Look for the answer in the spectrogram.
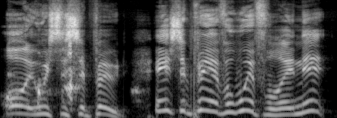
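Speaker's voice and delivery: high-pitched, hammed-up regional British; exaggerated British dialect. Shown as a demonstration. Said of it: "slip into different regional dialects".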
